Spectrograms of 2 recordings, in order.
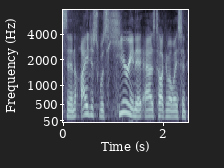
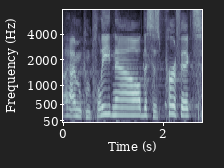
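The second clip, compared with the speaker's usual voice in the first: usual speaking voice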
